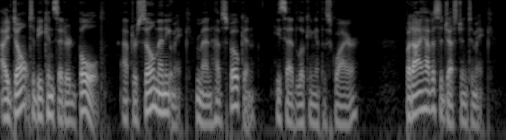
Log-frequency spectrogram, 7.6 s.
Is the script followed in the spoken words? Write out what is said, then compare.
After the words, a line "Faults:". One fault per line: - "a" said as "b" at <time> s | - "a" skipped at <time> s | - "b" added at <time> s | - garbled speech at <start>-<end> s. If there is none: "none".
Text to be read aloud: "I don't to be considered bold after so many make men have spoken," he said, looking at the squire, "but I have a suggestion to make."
"I don't to be considered bold after so many make men have spoken," he said, looking at the squire, "but I have a suggestion to make."
Faults:
none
